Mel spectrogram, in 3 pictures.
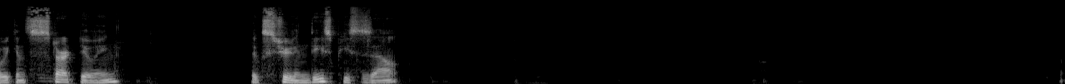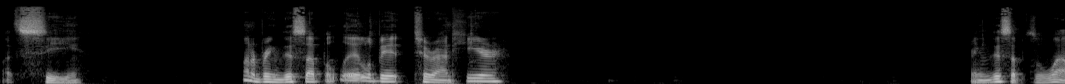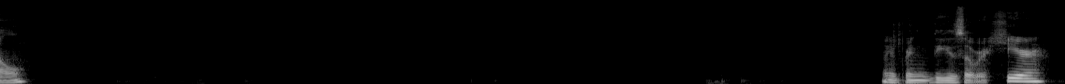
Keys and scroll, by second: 1.8 2, 3.4 r, 4.9 e, 12.3 g, 14.8-15.7 typing, 16.6 ctrl+z, 16.9 g, 20.1 g, 23.1 alt+z, 28.7 alt+z, 30.0 g.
